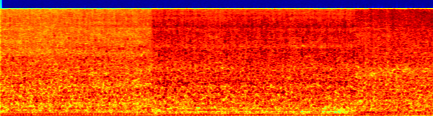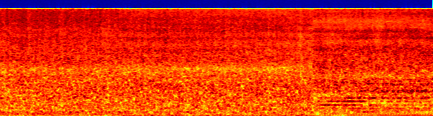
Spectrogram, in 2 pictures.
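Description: Small waterfall and creek rushing over rocks close by: a loud, steady hiss of falling water.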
